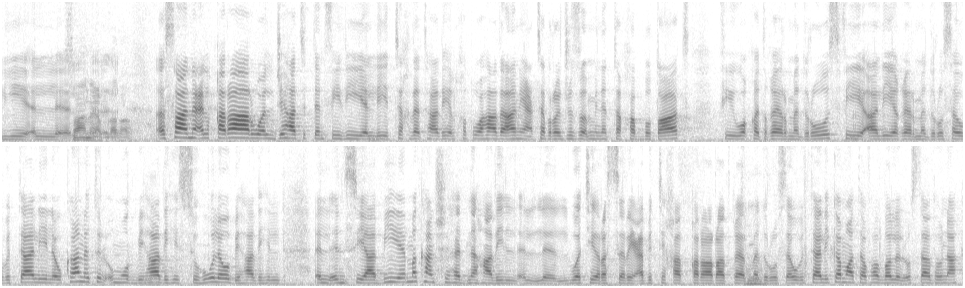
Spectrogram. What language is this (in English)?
Arabic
